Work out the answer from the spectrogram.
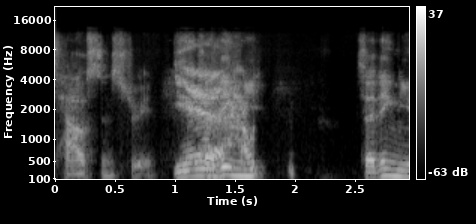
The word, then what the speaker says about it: Houston Street: I used to always say Houston, and my dad would always say it like Houston Street, and my dad was like, you cannot be a New Yorker if you say Houston Street. It's Houston Street.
